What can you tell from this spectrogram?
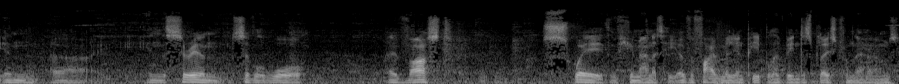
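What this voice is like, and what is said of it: British English accent. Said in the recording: “as you might hear from my accent, we were talking about the United Kingdom”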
